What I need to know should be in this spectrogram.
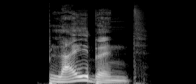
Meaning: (verb) present participle of bleiben; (adjective) 1. permanent, lasting, abiding 2. steady
- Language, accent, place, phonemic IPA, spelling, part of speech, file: German, Germany, Berlin, /ˈblaɪ̯bənt/, bleibend, verb / adjective, De-bleibend.ogg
